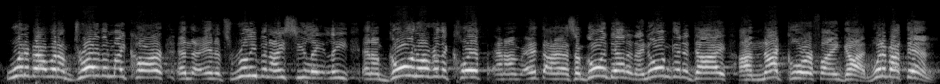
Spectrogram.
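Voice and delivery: high, loud panicky objector; a frantic skeptic from the pews; mock objector. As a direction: play the worried doubter pleading his case. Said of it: "You say".

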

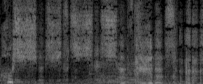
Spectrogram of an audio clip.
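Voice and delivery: whispered frantic shh; shushing whisper. Retold or imitated. Parents hushing their screaming kid, urgent whisper. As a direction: hush the child urgently under your breath.

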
